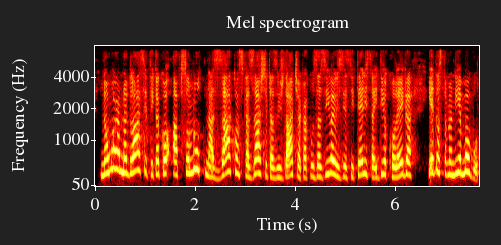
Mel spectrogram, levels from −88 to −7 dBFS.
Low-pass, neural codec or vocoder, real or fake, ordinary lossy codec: 7.2 kHz; codec, 16 kHz, 4.8 kbps, FACodec; fake; none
